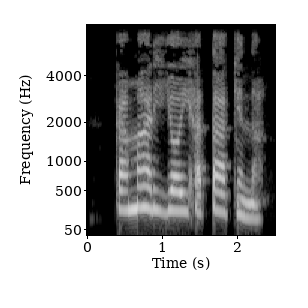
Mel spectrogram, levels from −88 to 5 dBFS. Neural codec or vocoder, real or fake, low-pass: none; real; 7.2 kHz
